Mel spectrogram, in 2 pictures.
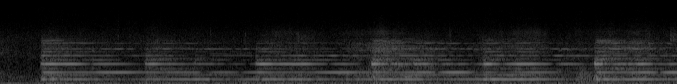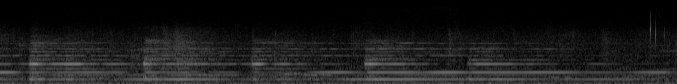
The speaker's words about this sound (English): So today we ring the communion of saints bell. Listen, can you hear it?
